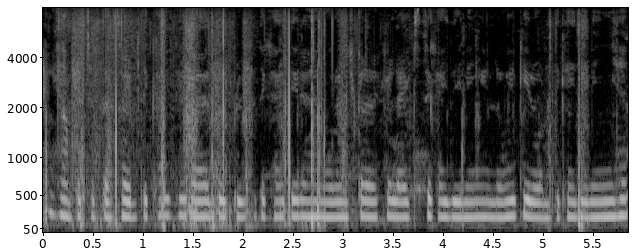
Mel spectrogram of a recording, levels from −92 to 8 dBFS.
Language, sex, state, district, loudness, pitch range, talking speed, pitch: Hindi, female, Bihar, Darbhanga, -26 LUFS, 205-215 Hz, 285 wpm, 210 Hz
